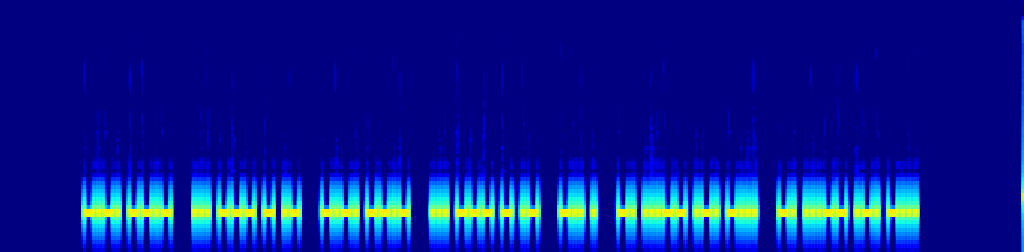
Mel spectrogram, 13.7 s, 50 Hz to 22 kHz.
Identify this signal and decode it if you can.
Morse code, heard as a keyed tone, about 28 wpm, 700 Hz. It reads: CQ SOTA CQ SOTA DE N3RB N3RB
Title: SOTA QSO Practice 28wpm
